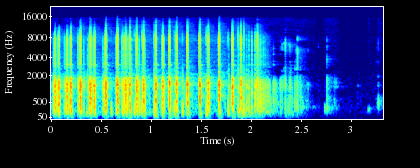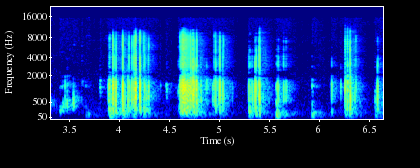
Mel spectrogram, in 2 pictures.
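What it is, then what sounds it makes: Silicone spiky stress toy. Short painted nails scratch and squeeze over the spike rows of a soft, squishy, hand-sized green silicone spiky stress toy. A dense run of fast, crackly scratching strokes fills the first two seconds. It is followed by quieter, scattered rubbery scrapes and squeaks with short pauses between them.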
